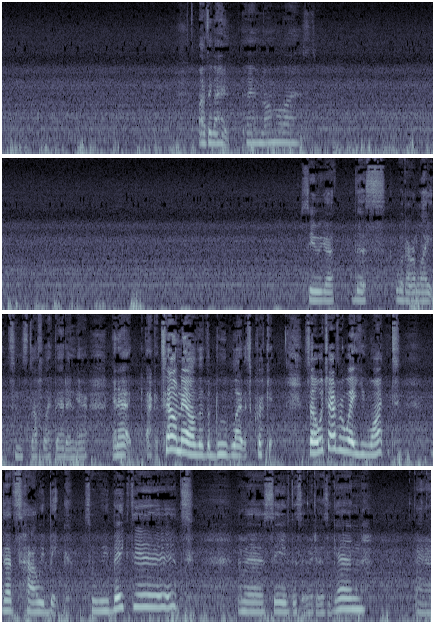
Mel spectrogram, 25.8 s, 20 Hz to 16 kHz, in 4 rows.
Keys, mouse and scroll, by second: 10.5 Tab, 18.2 click.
